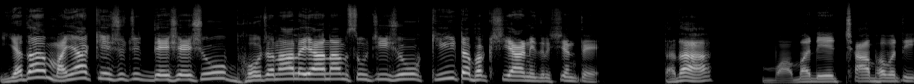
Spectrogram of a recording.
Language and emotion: Sanskrit, disgusted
